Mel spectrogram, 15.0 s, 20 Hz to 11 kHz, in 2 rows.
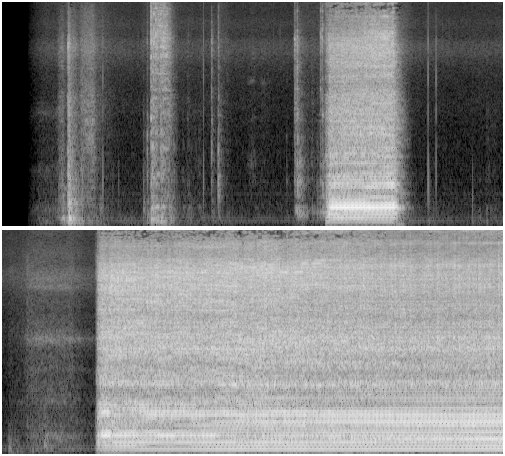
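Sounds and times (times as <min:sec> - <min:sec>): espresso machine pump buzzing: 0:04.8 - 0:06.1, 0:09.0 - 0:15.0
short noisy bursts: 0:04.8 - 0:06.1, 0:09.0 - 0:15.0.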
